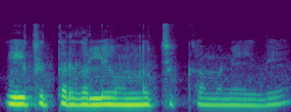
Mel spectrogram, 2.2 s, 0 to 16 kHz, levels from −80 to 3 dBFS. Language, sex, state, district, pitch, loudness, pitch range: Kannada, male, Karnataka, Koppal, 175 Hz, -17 LUFS, 170-185 Hz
